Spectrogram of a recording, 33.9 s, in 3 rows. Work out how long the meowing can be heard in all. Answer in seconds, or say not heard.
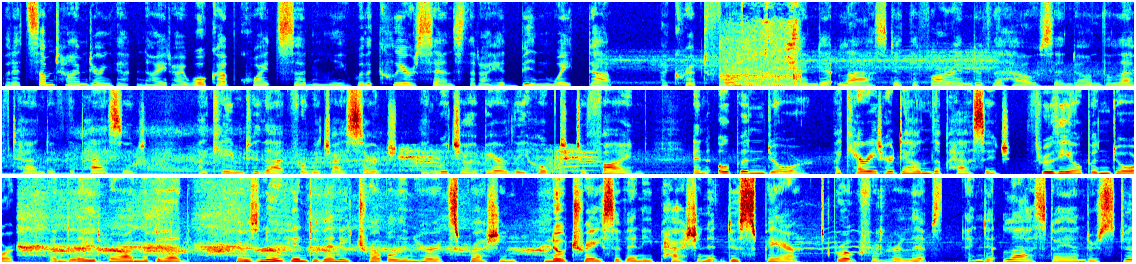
5 s.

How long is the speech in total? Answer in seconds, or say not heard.
34 s.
